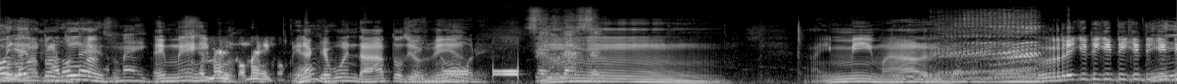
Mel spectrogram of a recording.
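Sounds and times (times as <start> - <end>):
speech: 0.1 - 7.1, 8.1 - 11.7
loud electronic cell phone beep: 2.0 - 3.0, 4.4 - 5.6.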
